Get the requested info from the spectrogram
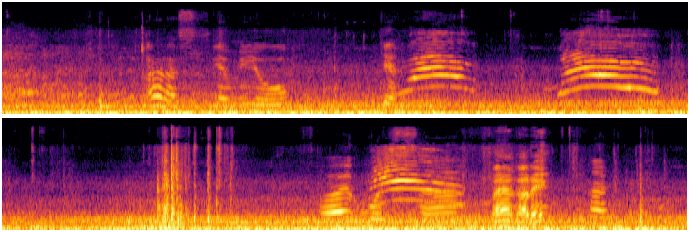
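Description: A cat meowing several times, in rising-then-falling calls, with two long meows about three and four and a half seconds in and another around eight seconds. Under them runs the steady low rumble of the car's cabin on the move.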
